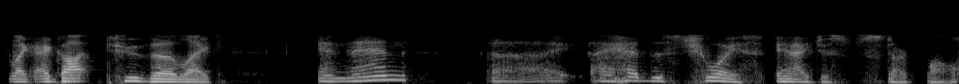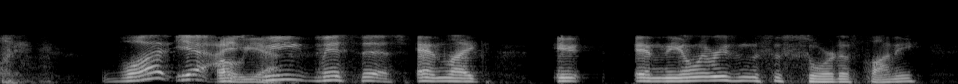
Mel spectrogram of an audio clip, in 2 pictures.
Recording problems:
garbled, watery; badly; nothing above 4 kHz
wrong speed, natural pitch; too slow; 0.7 times normal speed

